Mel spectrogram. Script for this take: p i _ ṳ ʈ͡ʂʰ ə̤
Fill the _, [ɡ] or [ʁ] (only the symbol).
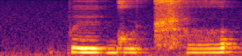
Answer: ɡ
